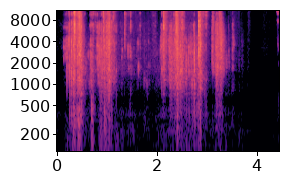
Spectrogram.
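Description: Sheets of paper being leafed through, rustling and crinkling in two bouts as pages are turned.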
